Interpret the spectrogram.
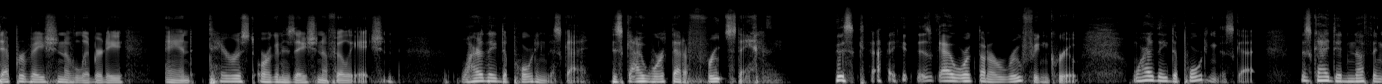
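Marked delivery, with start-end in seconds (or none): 4.6-13.8 snarky, sarcastic put-on caricature voice. Mocking liberals' objection to a deportation in a mock liberal voice. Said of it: "That's what I would say if I was a lib".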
